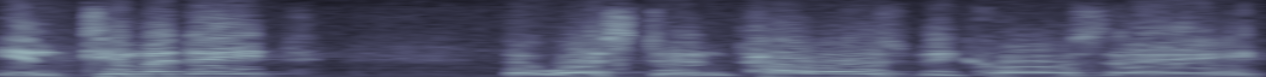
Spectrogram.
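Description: A man with an American accent speaks at a moderate pace in a high pitch. His pitch varies in an ordinary way over light background noise. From United States. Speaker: UN ambassador. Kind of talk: official public statement. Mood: grave, stern. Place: hall. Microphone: podium.

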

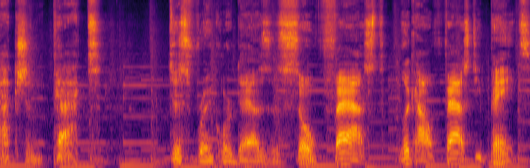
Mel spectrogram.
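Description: Faint music plays behind a put-on character voice delivered at a fairly slow pace. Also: man, very deep, low pitch for a man. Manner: dramatic announcing.

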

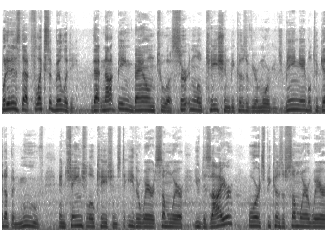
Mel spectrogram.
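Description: A man talks at a moderate pace with ordinary pitch variation. The sound is dry with no echo, and light background noise is present. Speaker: vlogger living in his car. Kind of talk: casual vlog chat. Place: car. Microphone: phone near.

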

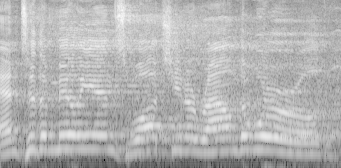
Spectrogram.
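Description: A man talks in a monotone, flat intonation. Noticeable background noise runs behind him. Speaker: professional ring announcer. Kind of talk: boxing ring announcement. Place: stadium. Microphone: handheld.

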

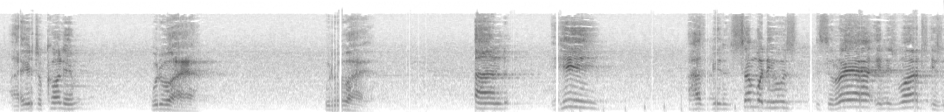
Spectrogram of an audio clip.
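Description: A man's raised, projected voice with ordinary pitch variation, a fairly slow pace, long and frequent pauses, and light background noise. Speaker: speaker. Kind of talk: public speech tribute. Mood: warm, respectful remembrance. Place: tent. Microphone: handheld.

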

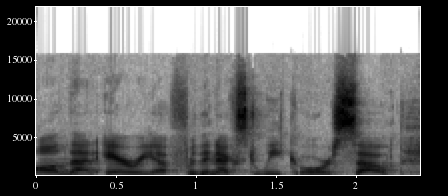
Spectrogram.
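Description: A woman with an American accent talks at a fairly quick pace. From US Northeast, South Jersey. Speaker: weather forecaster. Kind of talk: friendly bedtime weather report, casual local-TV forecast delivered straight to viewers. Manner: easygoing and conversational, with scattered filler uhs; speeds up into long run-on stretches when tracking the hurricane. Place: studio. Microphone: lapel.

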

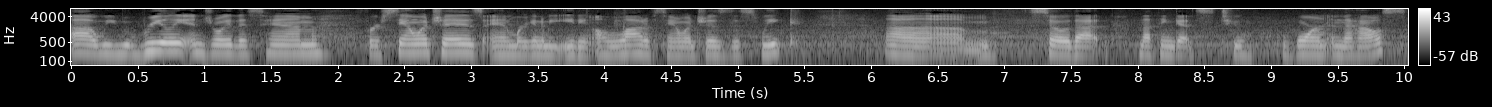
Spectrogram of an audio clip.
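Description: Against light background noise, a woman talks fairly slowly with fairly even intonation. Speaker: home vlogger. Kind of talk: casual vlog chat. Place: home room.

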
